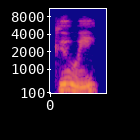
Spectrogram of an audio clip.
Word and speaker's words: GUI: user interface abbreviated GUI for short and often pronounced GUI and how to create hyperlinks this tutorial will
